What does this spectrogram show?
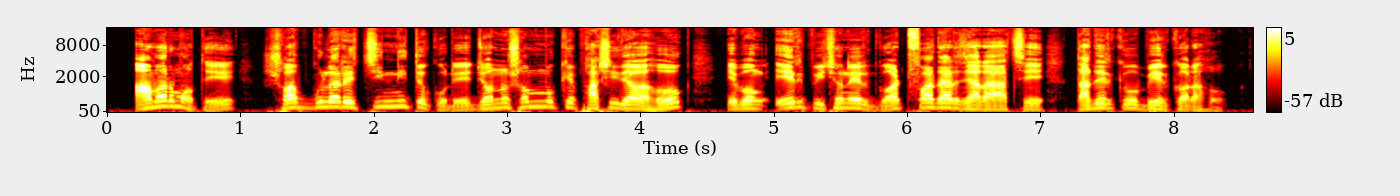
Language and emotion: Bengali, neutral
